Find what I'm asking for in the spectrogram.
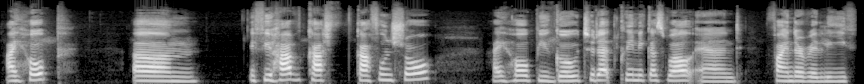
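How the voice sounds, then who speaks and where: A woman's voice: fairly high pitch, fairly even intonation, slow, no echo, studio quality. A woman vlogger narrating a personal story directly to her viewers.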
